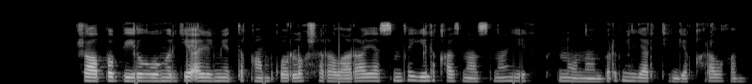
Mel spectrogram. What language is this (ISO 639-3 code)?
kaz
